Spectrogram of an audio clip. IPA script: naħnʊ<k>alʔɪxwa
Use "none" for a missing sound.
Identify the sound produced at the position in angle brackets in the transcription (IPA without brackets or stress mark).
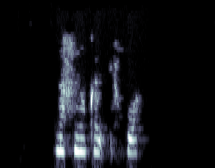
k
